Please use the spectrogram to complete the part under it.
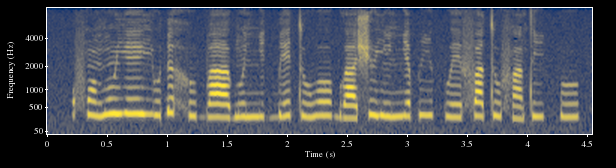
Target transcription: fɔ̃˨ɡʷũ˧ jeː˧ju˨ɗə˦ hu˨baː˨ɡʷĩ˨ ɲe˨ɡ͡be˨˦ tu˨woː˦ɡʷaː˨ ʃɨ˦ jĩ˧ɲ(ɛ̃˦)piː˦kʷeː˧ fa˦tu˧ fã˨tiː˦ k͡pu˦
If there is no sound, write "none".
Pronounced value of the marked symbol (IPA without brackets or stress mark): ɛ˦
